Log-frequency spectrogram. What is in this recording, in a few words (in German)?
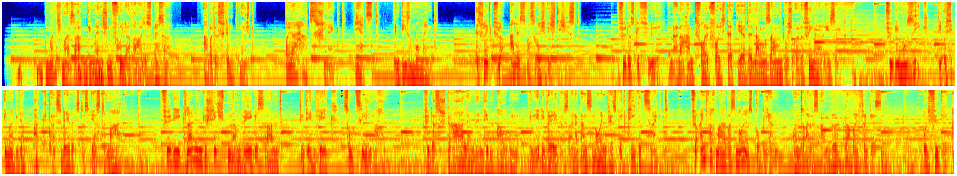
imagefilm herzstolpern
